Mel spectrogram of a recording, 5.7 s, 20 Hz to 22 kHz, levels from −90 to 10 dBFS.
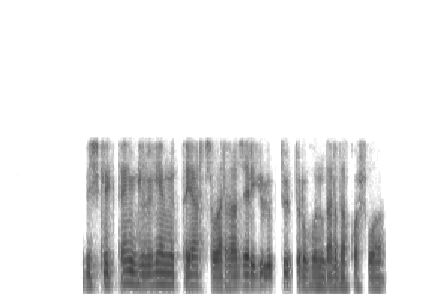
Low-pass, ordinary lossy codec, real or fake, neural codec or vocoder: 3.6 kHz; Opus, 32 kbps; fake; codec, 16 kHz in and 24 kHz out, 1.1 kbps, FireRedTTS-2 codec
